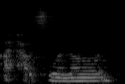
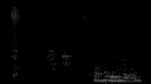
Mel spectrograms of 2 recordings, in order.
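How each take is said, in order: First: Said in the usual way. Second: Much softer, almost breathed; hushed echo. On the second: Real, not acted. Telling viewers her loneliness, in a hushed echo. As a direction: let the words fall to a near whisper. Repeats the line twice.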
